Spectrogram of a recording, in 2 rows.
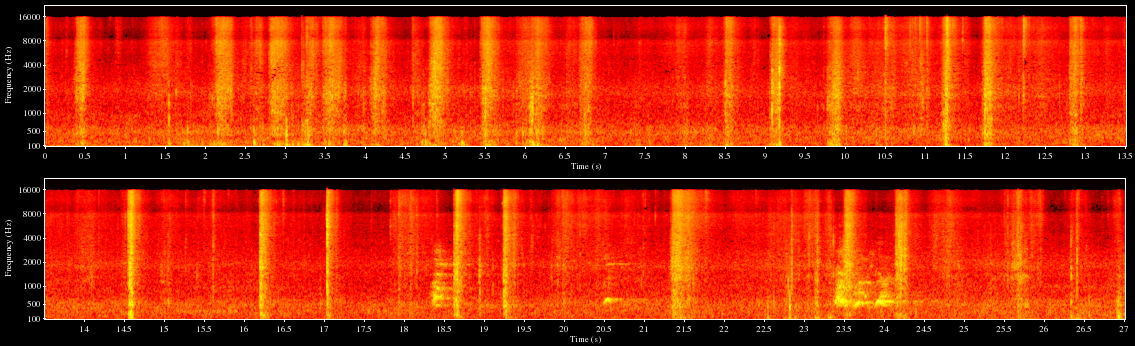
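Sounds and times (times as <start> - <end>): footsteps through brush: 0.0 - 27.0
tool slashing plants: 8.4 - 13.0, 23.0 - 24.4.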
